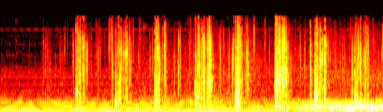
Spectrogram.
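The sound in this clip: Footsteps walk into a cemetery as a radio drama effect, a steady run of many crunching, crackling steps over a low hum that cuts out partway through.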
